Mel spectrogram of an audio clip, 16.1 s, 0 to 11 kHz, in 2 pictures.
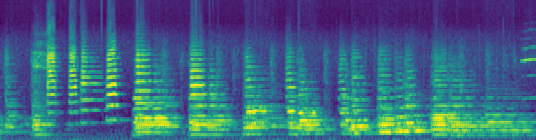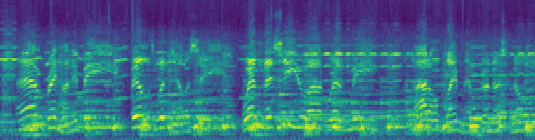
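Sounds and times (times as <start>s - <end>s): early jazz band record: 0.0s - 16.0s.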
